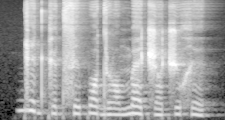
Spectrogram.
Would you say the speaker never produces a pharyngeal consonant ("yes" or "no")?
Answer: yes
